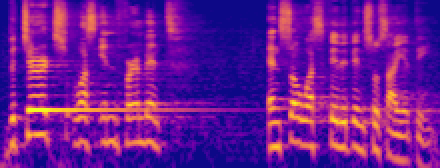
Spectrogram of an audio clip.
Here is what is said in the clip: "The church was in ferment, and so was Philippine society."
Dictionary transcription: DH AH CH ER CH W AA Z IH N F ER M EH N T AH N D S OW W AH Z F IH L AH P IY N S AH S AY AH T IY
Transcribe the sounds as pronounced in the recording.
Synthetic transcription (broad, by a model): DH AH CH ER CH W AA S IH N F ER M EH N T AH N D S OW W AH S F IH L AH P IY N S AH S AY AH T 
